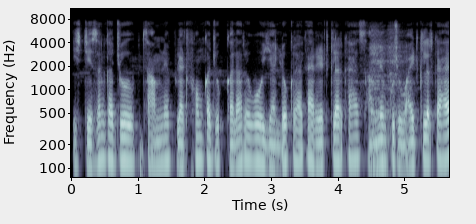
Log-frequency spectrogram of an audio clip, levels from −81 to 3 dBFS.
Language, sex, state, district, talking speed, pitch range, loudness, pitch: Hindi, male, Jharkhand, Garhwa, 245 wpm, 105-120 Hz, -19 LUFS, 115 Hz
